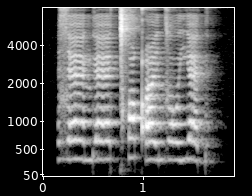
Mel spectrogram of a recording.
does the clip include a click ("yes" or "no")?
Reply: yes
